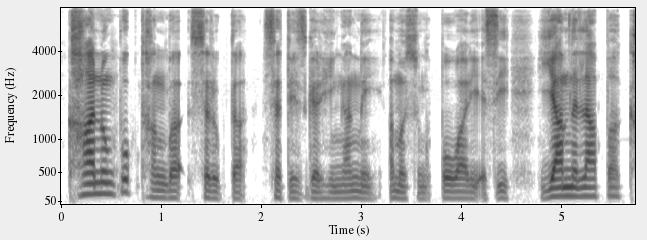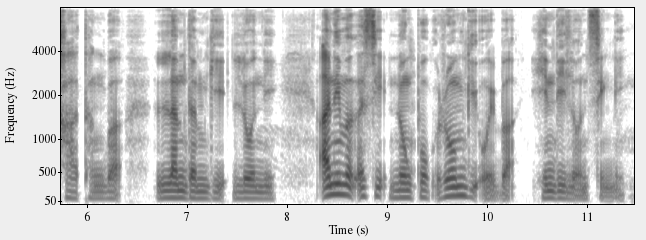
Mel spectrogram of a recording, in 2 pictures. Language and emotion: Manipuri, neutral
